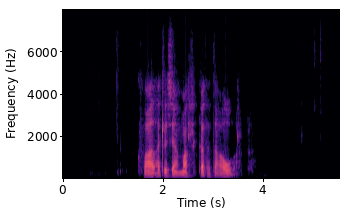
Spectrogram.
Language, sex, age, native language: Icelandic, male, 30-39, Icelandic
